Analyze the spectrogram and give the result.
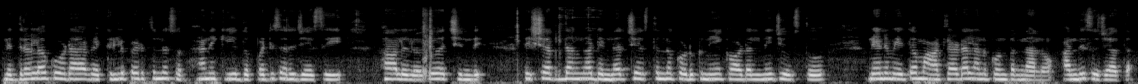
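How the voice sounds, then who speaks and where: A woman storyteller reading a story aloud in a steady, even way. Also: fairly high pitch, fairly quick, a little hiss or hum. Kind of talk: scripted story narration. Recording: dull lo-fi recording.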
